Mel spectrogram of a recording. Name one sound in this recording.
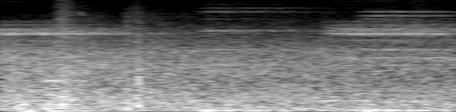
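A magical whoosh sounds briefly.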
